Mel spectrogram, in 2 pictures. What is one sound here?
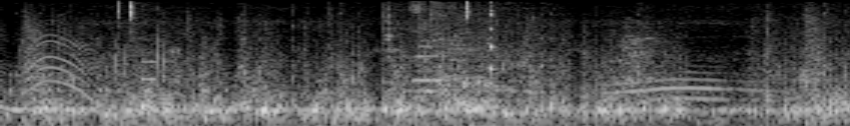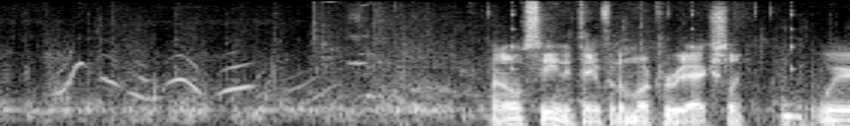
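Soft interface clicks sound as menu items are chosen.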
